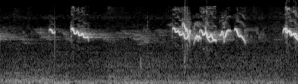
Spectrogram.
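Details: Kecial kuning from Lombok, a white-eye, singing to goad rivals into responding: a few thin high notes, then a lively half-second burst of rapid, chattering whistled notes and a final slurred note.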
